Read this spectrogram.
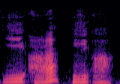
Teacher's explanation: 혀가 위에서 아래로 내려가는 것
